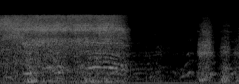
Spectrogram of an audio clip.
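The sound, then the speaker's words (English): A voice mimics an aerosol spray being used in a bathroom: a loud, steady hiss lasting over a second, cut off abruptly, followed by a couple of short breathy bursts. “Spray the bathroom.”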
